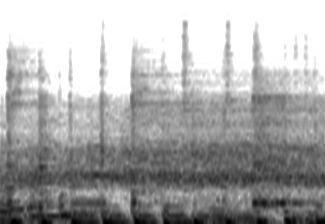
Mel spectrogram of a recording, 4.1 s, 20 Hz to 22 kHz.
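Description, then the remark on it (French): A huge concert crowd of about 40,000 people sings together at a concert in Anoumambo, Côte d'Ivoire, around 2 a.m. in 30-degree heat, a dense, loud roar of voices that holds steady throughout, with a low, pulsing rhythmic layer and occasional bright swells rising above the mass. “Et alors, ce soir dans la foule, il y a environ 40 000 personnes, les gens sont en transe, ils chantent, ils font des chorégraphies, certains sont au bord des larmes”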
